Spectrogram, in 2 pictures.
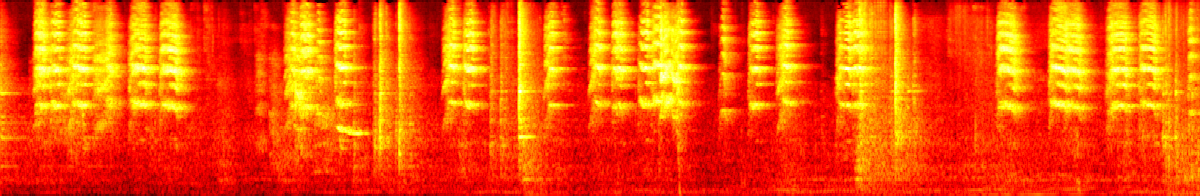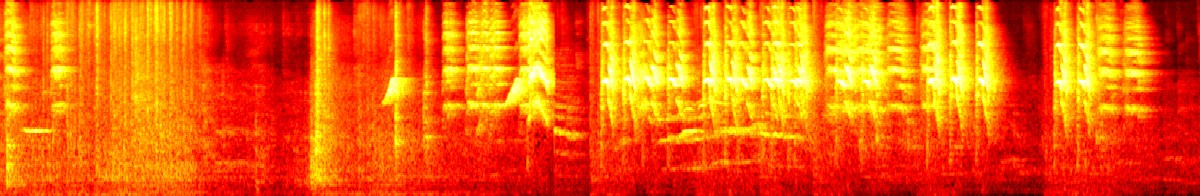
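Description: Caged parrots giving repeated short, harsh squawks, many in quick series, with a stretch of noisy rustle near the middle.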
